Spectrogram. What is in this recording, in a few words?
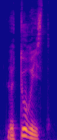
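"le touriste", French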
